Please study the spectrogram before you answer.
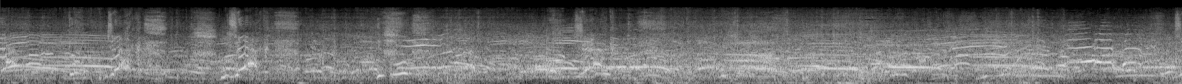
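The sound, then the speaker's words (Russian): Crowd of drowning people thrashing in black water after a ship sinks, a loud, sustained mass of shrill overlapping screams and shouts that continues without a break for about twelve seconds. “В кадре толпа тонущих людей, взбивающих руками в пену черную воду.”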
